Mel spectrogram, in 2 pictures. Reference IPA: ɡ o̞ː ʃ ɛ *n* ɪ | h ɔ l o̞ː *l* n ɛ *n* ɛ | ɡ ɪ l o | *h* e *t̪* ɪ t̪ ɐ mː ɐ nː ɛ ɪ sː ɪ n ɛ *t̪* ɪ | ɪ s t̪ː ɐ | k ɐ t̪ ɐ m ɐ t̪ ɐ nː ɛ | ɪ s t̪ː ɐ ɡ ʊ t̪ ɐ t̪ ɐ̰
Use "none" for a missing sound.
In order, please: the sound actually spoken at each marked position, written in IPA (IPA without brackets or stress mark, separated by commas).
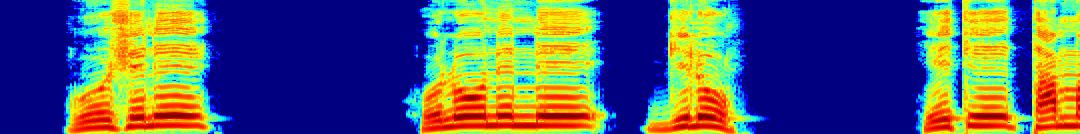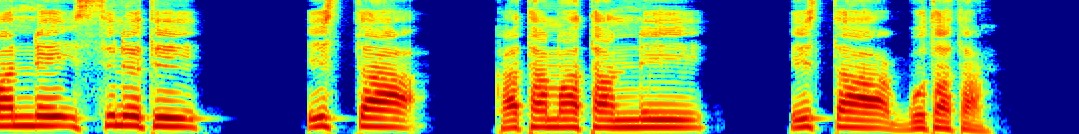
n, none, nː, h, t̪, t̪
